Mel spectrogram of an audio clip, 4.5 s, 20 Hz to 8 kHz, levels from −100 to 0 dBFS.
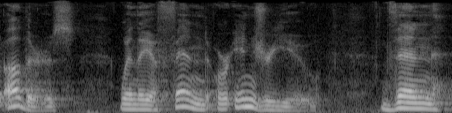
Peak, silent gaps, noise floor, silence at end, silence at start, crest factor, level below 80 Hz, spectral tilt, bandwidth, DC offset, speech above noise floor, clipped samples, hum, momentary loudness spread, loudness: -16 dBFS; none; -62 dBFS; 0 s; 0 s; 18 dB; -66 dBFS; -7 dB/octave; 8 kHz; under 0.1%; 29 dB; under 0.1%; none; 17 LU; -34 LUFS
